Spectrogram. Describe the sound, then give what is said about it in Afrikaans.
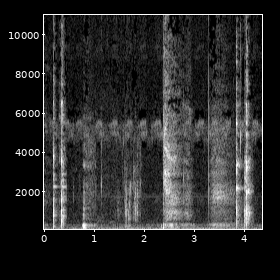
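Sharp clinks of a cup and spoon, a pair near the start and another pair near the end, with brief rushing, pouring-like noises in between as boiled water from a thermos flask is poured over a teabag to make tea at night. No one speaks. “ek maak sommer tee met kookwater uit die warm fles in 'n teesakkie.”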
